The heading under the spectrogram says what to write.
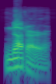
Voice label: "nutter", American

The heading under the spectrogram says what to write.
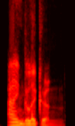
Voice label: "Anglican", British

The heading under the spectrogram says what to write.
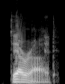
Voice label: "derate", American

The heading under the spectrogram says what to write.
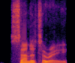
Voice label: "sanitary", British

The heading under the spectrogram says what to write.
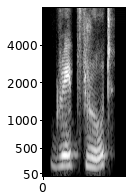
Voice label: "grapefruit", Indian

